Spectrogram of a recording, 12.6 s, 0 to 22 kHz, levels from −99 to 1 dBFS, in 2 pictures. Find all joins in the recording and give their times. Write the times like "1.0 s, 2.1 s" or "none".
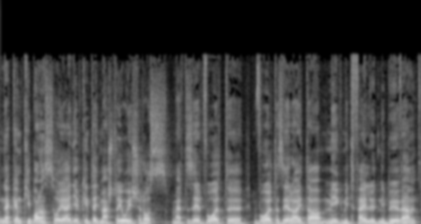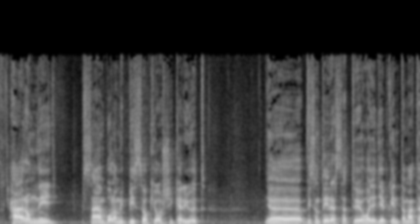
3.7 s, 6.4 s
